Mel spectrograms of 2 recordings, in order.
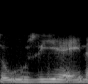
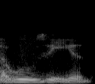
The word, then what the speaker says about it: Awuzie: Yeah, they finally got it straightened out. It's Awuzie, not Awuzie.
